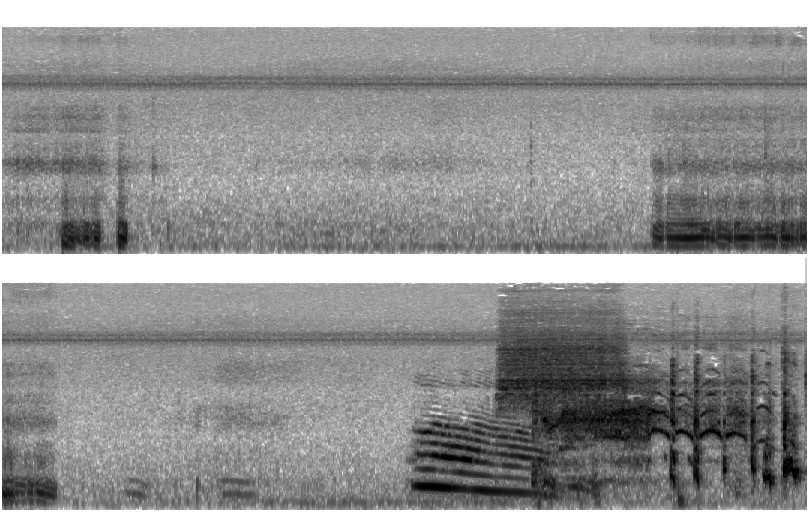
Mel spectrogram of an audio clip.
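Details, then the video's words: Sleeping dog giving a brief low snort, then a longer buzzy snore, and finally a string of falling, whining whimpers with a raspy burst, all against a faint steady hiss. "Snoring doggie"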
